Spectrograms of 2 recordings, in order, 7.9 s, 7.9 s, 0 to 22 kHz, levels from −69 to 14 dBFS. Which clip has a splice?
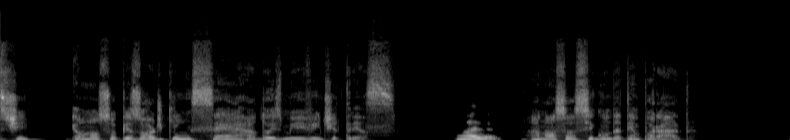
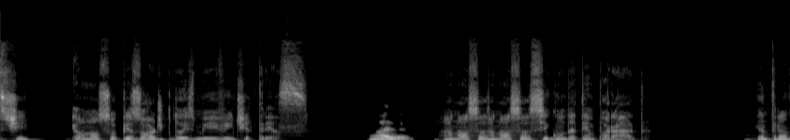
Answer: second; 2 cuts; at 1.7 s, 4.9 s

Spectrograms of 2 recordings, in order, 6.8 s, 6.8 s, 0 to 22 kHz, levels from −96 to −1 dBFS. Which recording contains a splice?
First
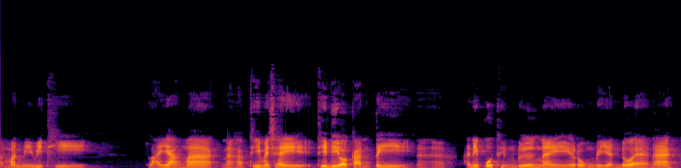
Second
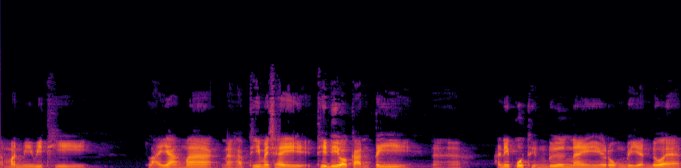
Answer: first; 2 cuts; at 4.1 s, 4.5 s

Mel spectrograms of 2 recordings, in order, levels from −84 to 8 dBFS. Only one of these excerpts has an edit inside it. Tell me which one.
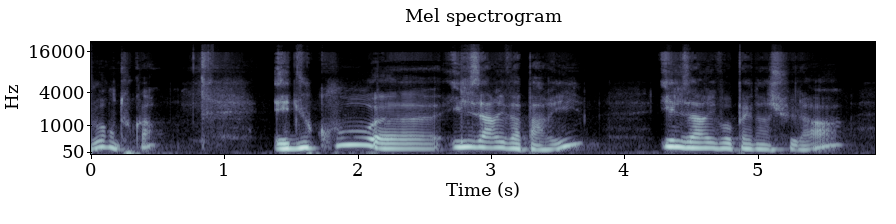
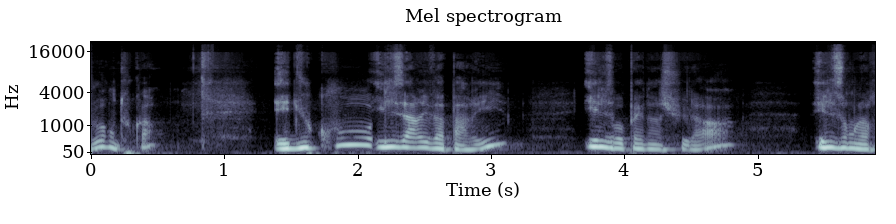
second; 2 cuts; at 2.1 s, 3.9 s

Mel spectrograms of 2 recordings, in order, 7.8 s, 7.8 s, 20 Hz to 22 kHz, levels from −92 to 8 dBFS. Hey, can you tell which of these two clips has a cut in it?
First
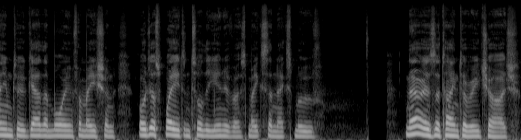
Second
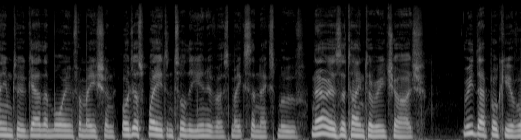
second; 2 cuts; at 1.8 s, 4.6 s

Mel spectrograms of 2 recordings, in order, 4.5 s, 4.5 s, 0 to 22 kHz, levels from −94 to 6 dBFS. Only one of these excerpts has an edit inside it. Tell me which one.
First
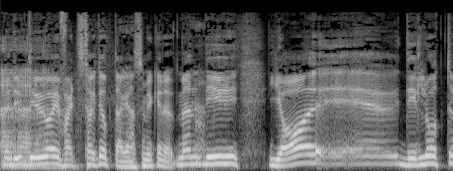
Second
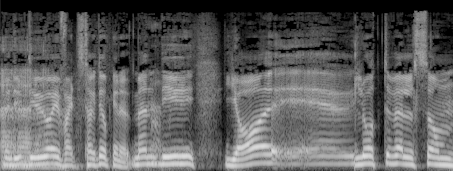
second; 2 cuts; at 1.1 s, 3.5 s

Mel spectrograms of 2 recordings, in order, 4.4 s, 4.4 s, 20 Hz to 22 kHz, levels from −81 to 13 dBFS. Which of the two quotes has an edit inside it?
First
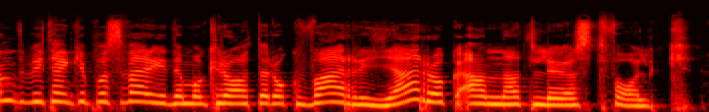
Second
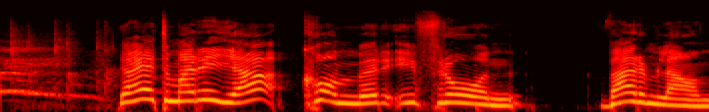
second; 1 cut; at 1.9 s

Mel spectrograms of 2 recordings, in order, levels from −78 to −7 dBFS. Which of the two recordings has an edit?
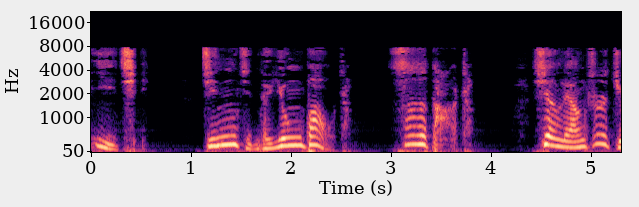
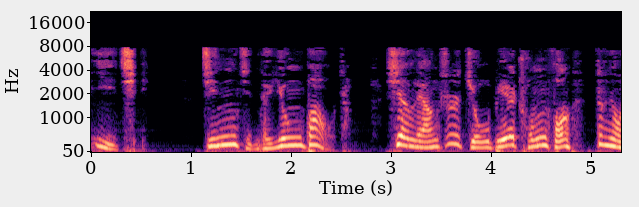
second; 1 cut; at 2.8 s

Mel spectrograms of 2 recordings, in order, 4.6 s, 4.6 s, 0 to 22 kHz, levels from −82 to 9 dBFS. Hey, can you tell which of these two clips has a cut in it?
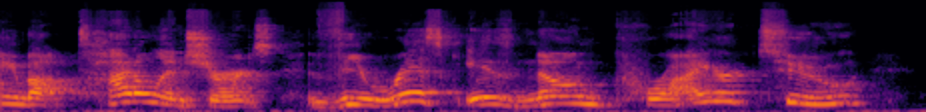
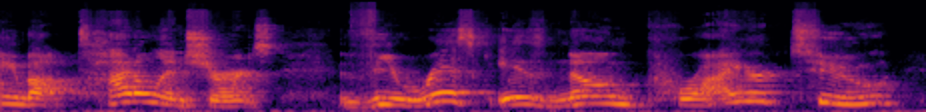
first; 1 cut; at 1.5 s

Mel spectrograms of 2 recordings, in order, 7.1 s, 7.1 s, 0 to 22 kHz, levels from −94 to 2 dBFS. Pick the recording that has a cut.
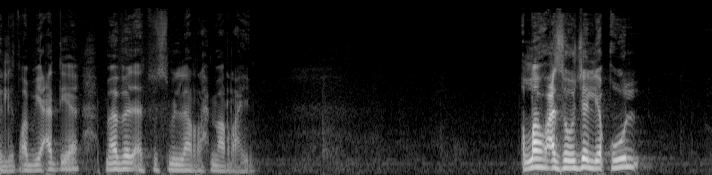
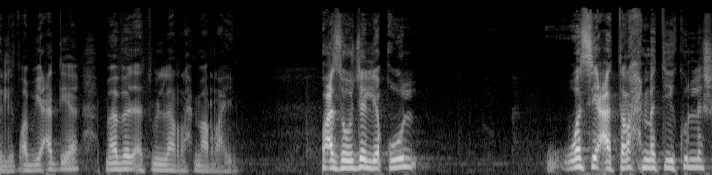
second; 2 cuts; at 1.5 s, 3.2 s

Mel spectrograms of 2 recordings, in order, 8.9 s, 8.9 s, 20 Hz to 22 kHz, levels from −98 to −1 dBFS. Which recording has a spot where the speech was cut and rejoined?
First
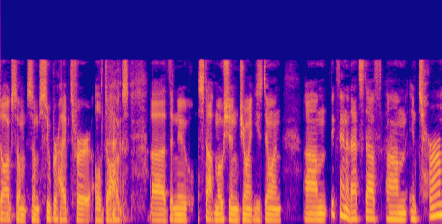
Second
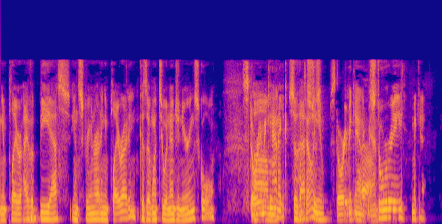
first; 3 cuts; at 1.9 s, 4.0 s, 6.6 s

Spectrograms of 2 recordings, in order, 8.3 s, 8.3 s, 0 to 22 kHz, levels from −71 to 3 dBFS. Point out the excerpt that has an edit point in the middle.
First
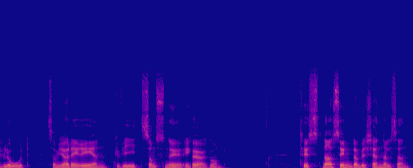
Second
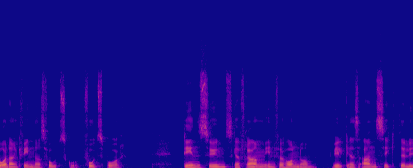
first; 2 cuts; at 2.3 s, 3.8 s

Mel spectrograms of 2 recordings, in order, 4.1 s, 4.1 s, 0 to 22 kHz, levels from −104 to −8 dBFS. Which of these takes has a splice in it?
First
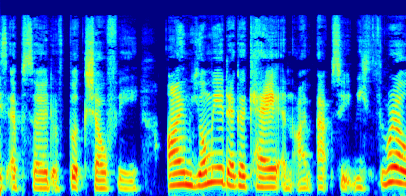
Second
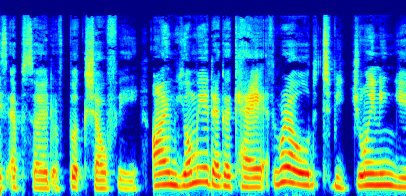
second; 2 cuts; at 1.4 s, 2.6 s

